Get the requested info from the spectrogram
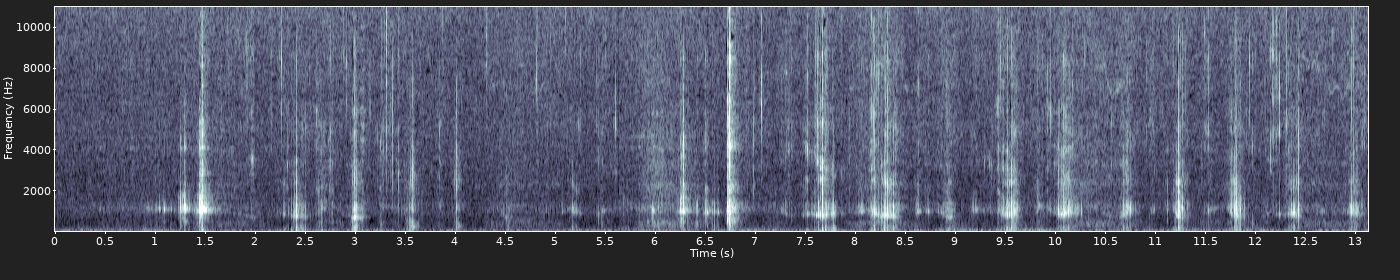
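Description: Close-miked biting and chewing of big crumbly chunks of white chalk. One sharp, loud bite-off about one and a half seconds in, then dull, muffled crunches about twice a second as the pieces are chewed.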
